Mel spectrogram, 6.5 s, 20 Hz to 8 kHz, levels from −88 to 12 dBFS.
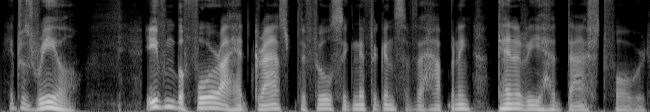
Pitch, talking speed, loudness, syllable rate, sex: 110 Hz, 165 wpm, -20 LUFS, 5.6 syllables/s, male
